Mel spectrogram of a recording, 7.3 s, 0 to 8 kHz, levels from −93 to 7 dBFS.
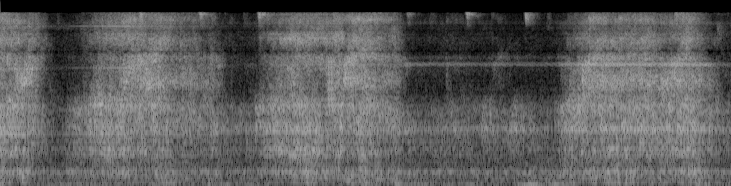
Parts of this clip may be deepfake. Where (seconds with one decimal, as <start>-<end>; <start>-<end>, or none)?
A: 0.0-0.7; 1.3-7.3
